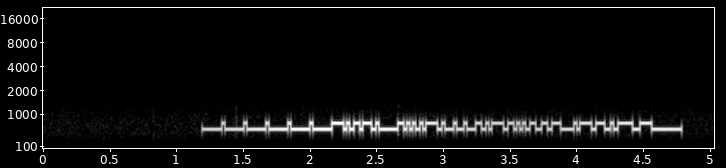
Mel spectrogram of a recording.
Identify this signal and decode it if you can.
RTTY (45.45 baud, 170 Hz shift), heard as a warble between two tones, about 670 Hz centre, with fading. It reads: REQUERIMENTO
